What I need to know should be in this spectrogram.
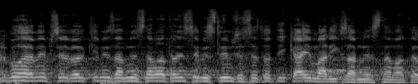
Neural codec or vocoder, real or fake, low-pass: vocoder, 44.1 kHz, 128 mel bands, Pupu-Vocoder; fake; 14.4 kHz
